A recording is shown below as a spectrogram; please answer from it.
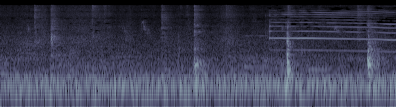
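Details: Kitten taken from its mother while still nursing gives a long, high, thin meow held steady near the end, after soft knocks and thuds, over a low background hum.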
